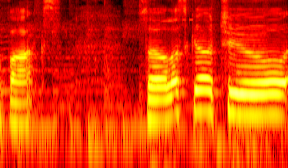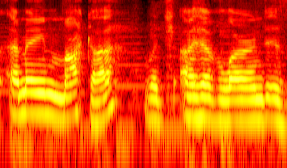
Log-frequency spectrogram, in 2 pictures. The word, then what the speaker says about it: Mabinogi: So let's go to Mabinogi, which I have learned is the proper way of saying this place.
